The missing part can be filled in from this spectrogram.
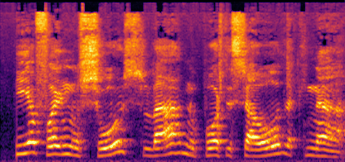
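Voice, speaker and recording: A man's speech, with ordinary pitch variation, comes through with audible room echo. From Portugal. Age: 70s. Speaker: elderly interviewee. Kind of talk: interview.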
